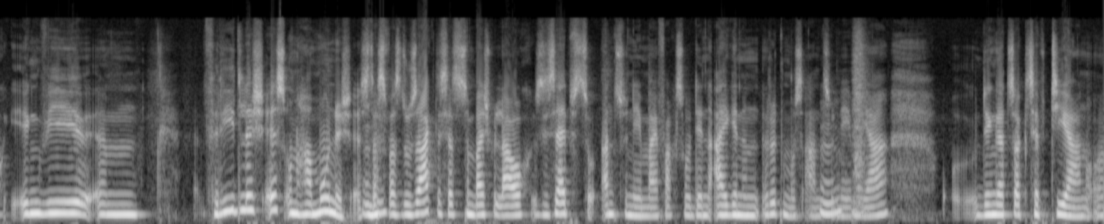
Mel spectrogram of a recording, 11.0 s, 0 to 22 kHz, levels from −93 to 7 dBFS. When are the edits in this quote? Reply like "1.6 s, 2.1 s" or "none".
none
